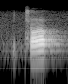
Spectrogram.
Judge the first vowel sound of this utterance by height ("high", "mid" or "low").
mid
